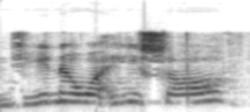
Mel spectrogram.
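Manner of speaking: ordinary delivery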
